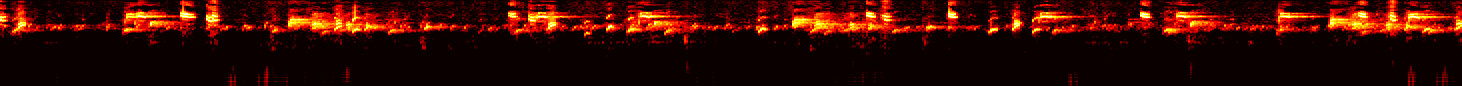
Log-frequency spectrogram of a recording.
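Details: Goldfinch (European goldfinch) batbata-style song meant to push other goldfinches into singing and mating: a fast, liquid twitter of high chirps and silvery whistled notes, rising in energetic bursts about every second.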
